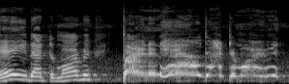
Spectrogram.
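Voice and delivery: strained, high comic yell; mock heckling shout. Co-host imitating the couple who hate Marvin, heckling yell. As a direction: holler it like a spiteful neighbor.

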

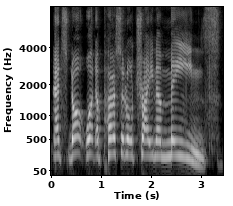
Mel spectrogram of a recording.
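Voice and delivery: high, slow creature voice; orc herald. Acted. Orc correcting the impostor, high drawn-out creature voice.

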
